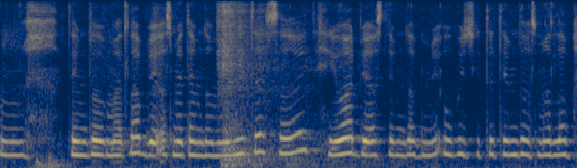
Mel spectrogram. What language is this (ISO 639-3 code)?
kas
